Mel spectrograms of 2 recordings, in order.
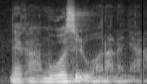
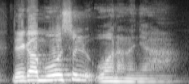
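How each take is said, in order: First: Softer, subdued question; hushed question. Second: Loud, weighty question; solemn question. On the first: Jesus asking the blind man, hushed question. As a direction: ask it quietly, letting it sink in. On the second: Jesus asking the blind man, solemn loud question. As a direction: put the question out with full voice. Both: Retold or imitated.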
